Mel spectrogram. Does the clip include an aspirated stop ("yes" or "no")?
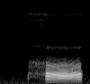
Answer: no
